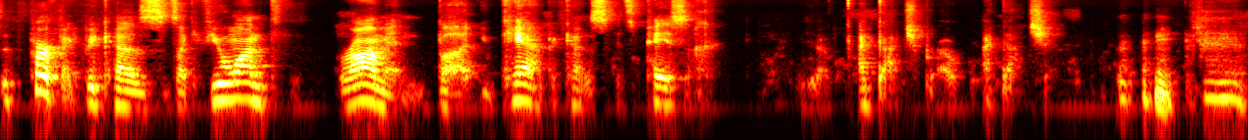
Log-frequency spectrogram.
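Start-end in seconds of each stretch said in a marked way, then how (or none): 6.1-9.3 breathy whisper, slowed right down. Pretend. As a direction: whisper it like a secret promise. Whispered reassurance, joking.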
